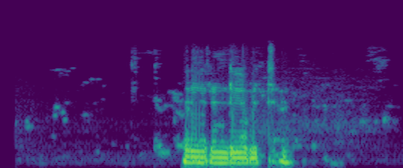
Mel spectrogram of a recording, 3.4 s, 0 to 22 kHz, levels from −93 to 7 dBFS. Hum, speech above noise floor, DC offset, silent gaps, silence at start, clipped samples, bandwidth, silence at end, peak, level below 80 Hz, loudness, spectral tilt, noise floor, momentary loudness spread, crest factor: none; 49 dB; under 0.1%; none; 1.45 s; under 0.1%; 7.2 kHz; 0.95 s; -2 dBFS; -52 dBFS; -15 LUFS; -8.5 dB/octave; -63 dBFS; 9 LU; 16 dB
